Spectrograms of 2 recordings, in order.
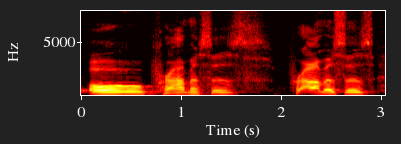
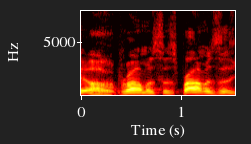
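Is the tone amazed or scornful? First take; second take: amazed; scornful. First: It sounds amazed and delighted. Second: It sounds scornful and disbelieving.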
